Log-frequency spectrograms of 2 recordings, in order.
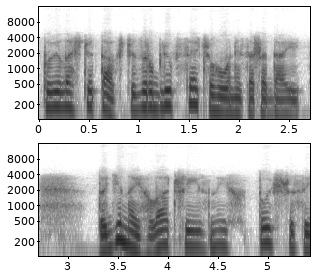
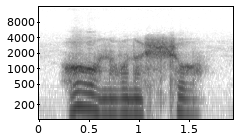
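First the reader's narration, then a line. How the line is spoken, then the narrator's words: Whisper. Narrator (Ukrainian): прошепотів Джонатан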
